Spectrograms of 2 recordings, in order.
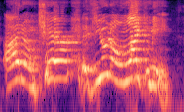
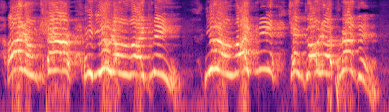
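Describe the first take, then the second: First: Loud shout with a laugh in it; angry laughing shout. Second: Much higher, louder, crying-laughing scream; sobbing laughing scream. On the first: Telling the accuser she doesn't care, laughing angrily. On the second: Screaming at the accuser through tears and laughter. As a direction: break into a tearful, laughing scream. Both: Real, not acted.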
